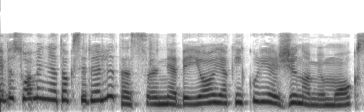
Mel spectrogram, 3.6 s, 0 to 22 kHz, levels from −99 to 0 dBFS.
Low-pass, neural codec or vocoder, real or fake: 7.2 kHz; none; real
